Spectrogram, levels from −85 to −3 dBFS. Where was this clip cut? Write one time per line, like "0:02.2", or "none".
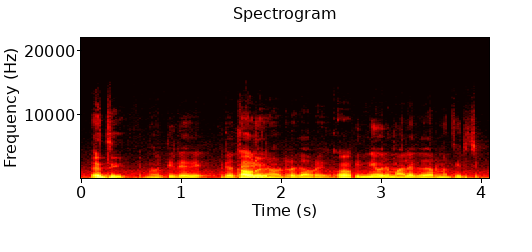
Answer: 0:02.7

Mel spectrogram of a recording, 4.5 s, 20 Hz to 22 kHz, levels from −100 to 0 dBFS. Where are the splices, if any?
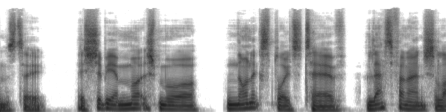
0:02.1
0:03.5

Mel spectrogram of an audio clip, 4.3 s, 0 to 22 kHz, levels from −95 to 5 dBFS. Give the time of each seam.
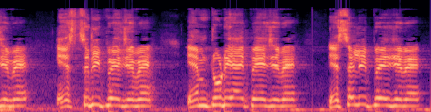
none

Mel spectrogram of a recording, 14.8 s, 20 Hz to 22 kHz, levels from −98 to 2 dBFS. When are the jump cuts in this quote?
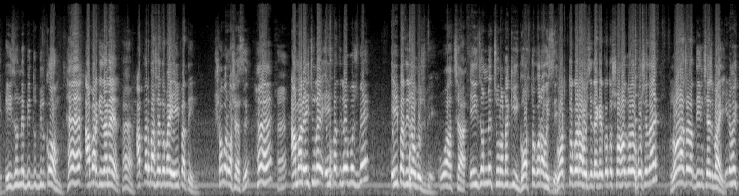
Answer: none

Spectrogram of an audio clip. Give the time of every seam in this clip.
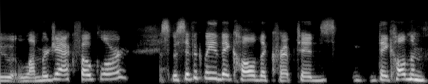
0:01.6

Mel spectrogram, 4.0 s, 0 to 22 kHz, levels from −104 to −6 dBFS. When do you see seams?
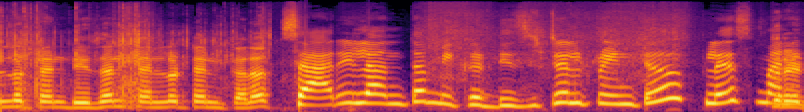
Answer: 0:01.4

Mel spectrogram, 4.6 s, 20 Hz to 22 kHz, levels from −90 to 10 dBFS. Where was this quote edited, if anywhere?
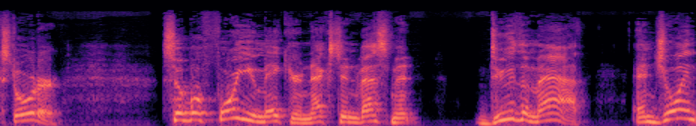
none

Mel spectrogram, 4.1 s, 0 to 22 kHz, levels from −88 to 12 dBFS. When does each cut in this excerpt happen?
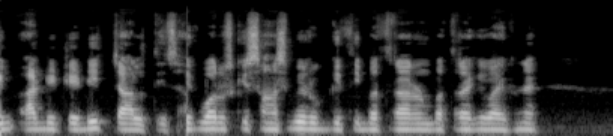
0:01.3

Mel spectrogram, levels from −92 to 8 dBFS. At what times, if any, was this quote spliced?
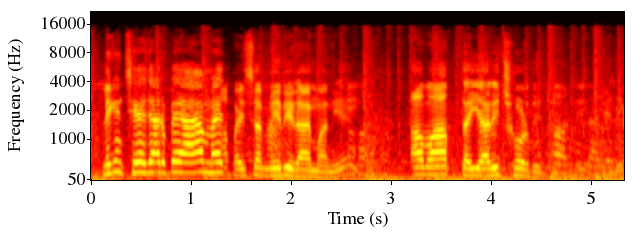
0:01.3

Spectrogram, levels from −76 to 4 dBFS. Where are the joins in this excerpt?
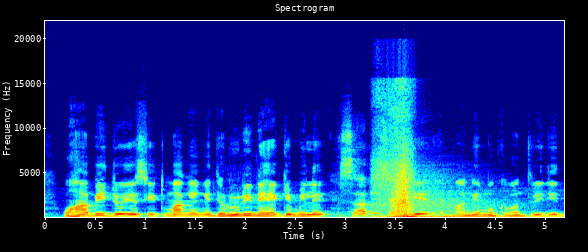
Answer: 0:03.6

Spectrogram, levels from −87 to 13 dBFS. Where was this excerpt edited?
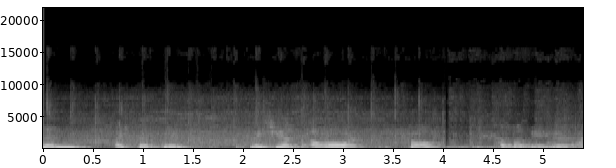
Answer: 0:04.0

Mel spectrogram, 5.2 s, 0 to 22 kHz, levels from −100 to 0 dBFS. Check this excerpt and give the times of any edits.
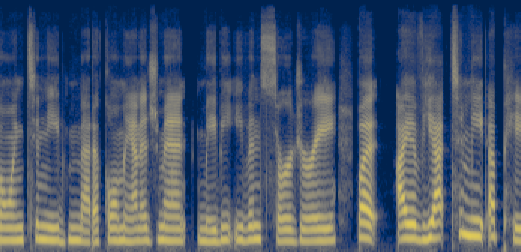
0:01.9
0:03.6

